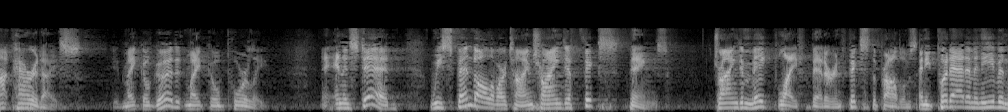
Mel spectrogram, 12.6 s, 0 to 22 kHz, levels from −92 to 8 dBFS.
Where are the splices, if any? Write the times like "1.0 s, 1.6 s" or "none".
1.3 s, 11.4 s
